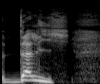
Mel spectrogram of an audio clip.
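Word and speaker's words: DALL-E: grand public du site Dali alors pas le peintre Dali ça se prononce pareil mais ça ne s'écrit pas pareil là il s'agit de dalida2l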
